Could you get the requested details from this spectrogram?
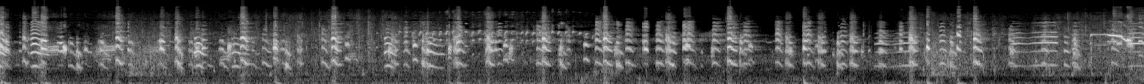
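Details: Lure recording of Eurasian coots made for night net trapping in Vietnam: a dense, continuous chorus of many nasal honks and squawks that overlap and tumble over each other for the whole stretch.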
